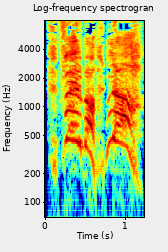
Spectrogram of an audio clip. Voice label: fear, IT; mohaa; dialogue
